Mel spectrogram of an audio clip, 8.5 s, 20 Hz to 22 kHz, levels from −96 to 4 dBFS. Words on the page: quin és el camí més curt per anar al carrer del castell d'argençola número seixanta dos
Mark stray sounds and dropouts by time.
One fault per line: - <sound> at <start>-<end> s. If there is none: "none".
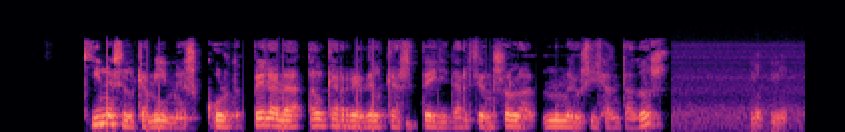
- laugh at 7.5-7.9 s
